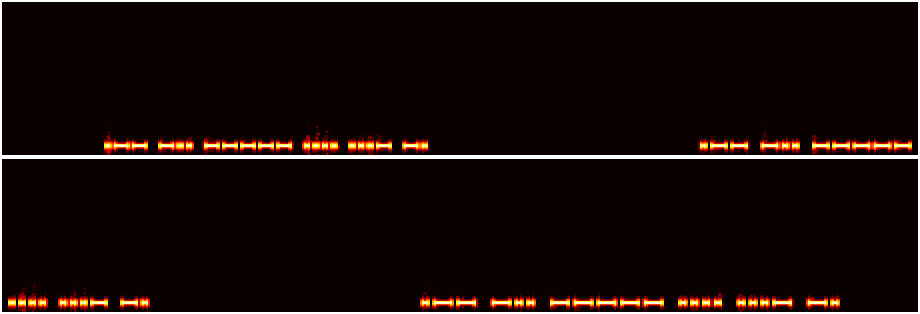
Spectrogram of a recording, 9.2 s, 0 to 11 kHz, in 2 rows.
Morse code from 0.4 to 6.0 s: WD0HVN WD0HVN

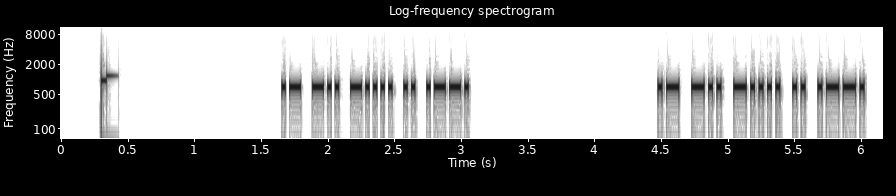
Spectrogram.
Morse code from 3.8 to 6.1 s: AD6IP

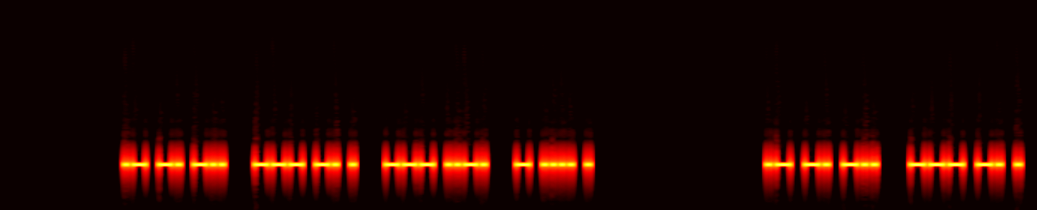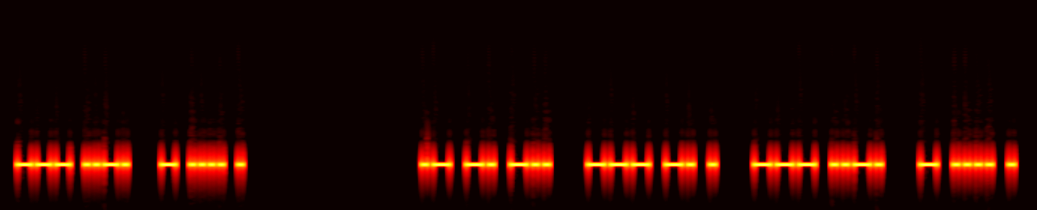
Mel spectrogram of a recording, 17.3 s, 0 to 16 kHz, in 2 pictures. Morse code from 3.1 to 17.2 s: OF THE AND ONE OF THE AND ONE OF THE

